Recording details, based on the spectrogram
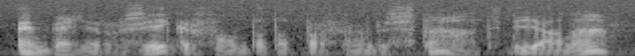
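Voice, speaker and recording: An actor playing an earnest, slow-witted lovesick suitor in a radio play, hesitant, plaintive and easily hurt. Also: male voice, deep voice, big pitch swings, slightly rough, full character voice. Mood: dismayed. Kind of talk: Dutch radio play acting. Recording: muffled, noisy old radio recording.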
